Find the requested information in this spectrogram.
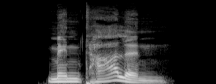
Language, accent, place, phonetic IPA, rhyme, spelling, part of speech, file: German, Germany, Berlin, [mɛnˈtaːlən], -aːlən, mentalen, adjective, De-mentalen.ogg
- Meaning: inflection of mental: 1. strong genitive masculine/neuter singular 2. weak/mixed genitive/dative all-gender singular 3. strong/weak/mixed accusative masculine singular 4. strong dative plural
